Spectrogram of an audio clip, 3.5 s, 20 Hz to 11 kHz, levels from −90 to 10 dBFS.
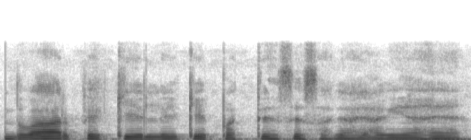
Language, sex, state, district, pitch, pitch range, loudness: Hindi, male, Jharkhand, Deoghar, 155 Hz, 150-165 Hz, -20 LUFS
